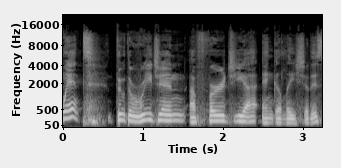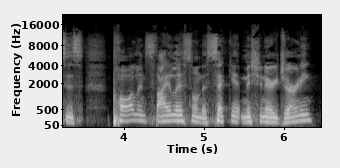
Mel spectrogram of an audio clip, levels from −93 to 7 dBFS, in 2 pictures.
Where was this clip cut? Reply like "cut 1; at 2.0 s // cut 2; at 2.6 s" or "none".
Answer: none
